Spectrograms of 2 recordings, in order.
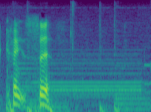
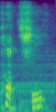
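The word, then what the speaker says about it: Cait Sith: best character welcome to kate smith i've been told it's actually supposed to be pronounced catchy i'll probably never get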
